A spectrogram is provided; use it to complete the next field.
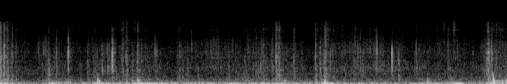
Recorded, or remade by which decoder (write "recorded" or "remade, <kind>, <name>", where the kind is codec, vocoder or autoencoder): recorded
